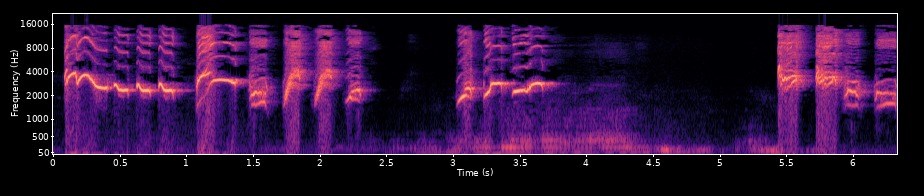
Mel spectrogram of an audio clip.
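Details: Orange-headed thrush sings loud, open-voiced song full of varied bursts of clear whistles and rapid chattering notes, high-pitched and energetic; recording used to provoke other kept thrushes into singing.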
